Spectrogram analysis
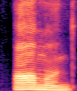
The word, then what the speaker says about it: almond: 어라고 말을 합니다 아몬드는 영어로 am 아몬입니다 a 다음에 나오는은 음이기 때문에요 몬드가 아니고요 먼 먼 앞부분을 강하게 해 주시기 바랍니다 그래서 나는 아몬드를 좋아해요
